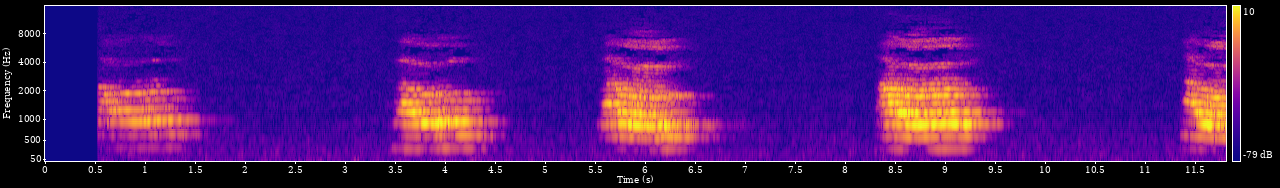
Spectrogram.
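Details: Siamese cat giving long, loud harmonic meows, five drawn-out wails spaced about three seconds apart on a silent background.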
